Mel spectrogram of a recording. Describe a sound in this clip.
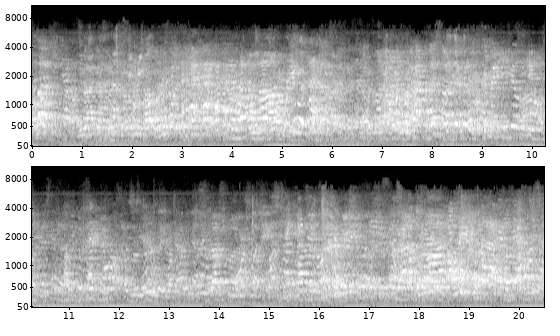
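A man speaks steadily into a microphone in a large echoing hall.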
